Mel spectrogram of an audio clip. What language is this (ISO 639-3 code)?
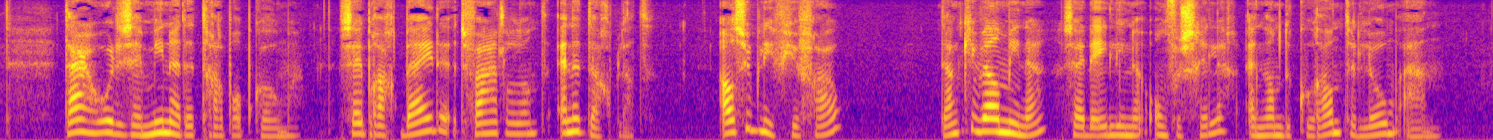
nld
